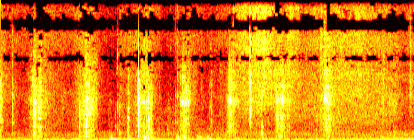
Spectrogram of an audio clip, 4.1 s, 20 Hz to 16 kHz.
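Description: Steady low rumble of the BMW 330i's turbocharged four-cylinder engine running at low revs, heard from inside the cabin, with scattered light clicks and creaks from the interior.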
